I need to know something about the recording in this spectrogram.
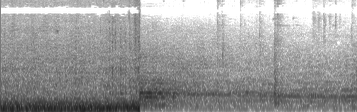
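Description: Loud low rumble of a road vehicle driving, heard from inside the cab. It cuts off abruptly a little under two seconds in, leaving a much quieter steady hum.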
